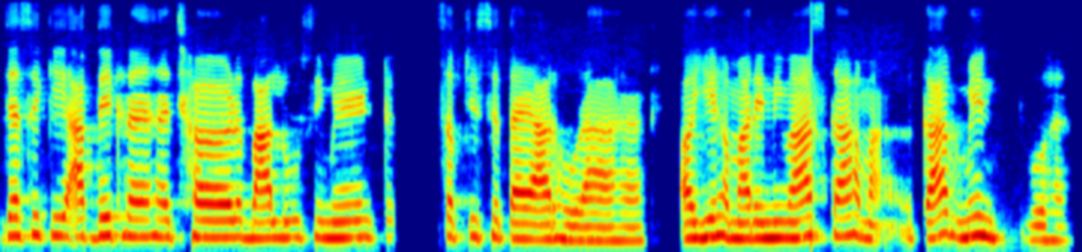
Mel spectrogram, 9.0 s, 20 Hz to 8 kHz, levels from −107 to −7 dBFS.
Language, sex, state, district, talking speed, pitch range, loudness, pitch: Hindi, female, Uttar Pradesh, Gorakhpur, 180 wpm, 185-210 Hz, -20 LUFS, 195 Hz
